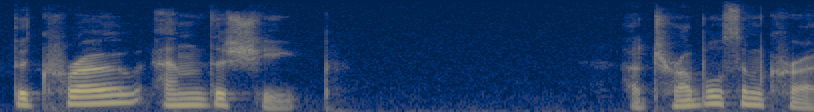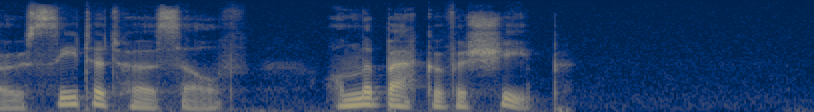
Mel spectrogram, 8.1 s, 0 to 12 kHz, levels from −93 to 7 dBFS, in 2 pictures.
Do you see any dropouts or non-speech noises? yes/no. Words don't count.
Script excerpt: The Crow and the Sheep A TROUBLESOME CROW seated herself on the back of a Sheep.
no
